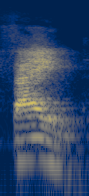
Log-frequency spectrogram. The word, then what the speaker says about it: time: Kaya kung tangtangon ni mo si letter E, sa pagbasa niya, team na lang siya, team. Pero kung magdagdagan sa E, letter E din is silent siya class. Therefore, ang pagbasa niyo siya kay time.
